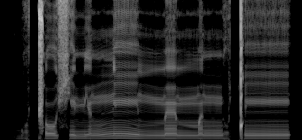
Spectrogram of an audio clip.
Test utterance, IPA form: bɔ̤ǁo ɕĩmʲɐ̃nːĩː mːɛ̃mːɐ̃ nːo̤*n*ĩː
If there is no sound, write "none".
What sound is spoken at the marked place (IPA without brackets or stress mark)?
ǃ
